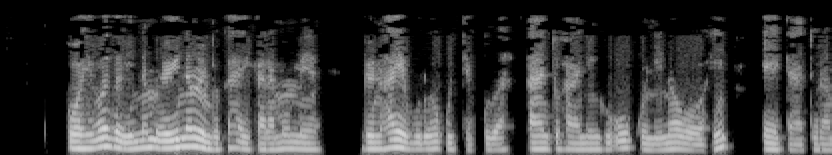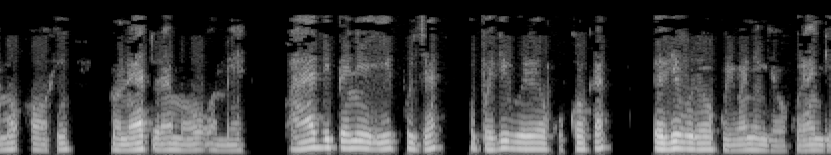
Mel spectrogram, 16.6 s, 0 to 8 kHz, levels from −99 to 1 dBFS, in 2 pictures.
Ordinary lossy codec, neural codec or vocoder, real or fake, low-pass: MP3, 24 kbps; none; real; 7.2 kHz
